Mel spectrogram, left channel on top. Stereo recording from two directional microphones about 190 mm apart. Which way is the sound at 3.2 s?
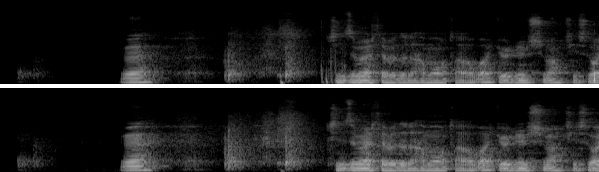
15° left (ahead or behind).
